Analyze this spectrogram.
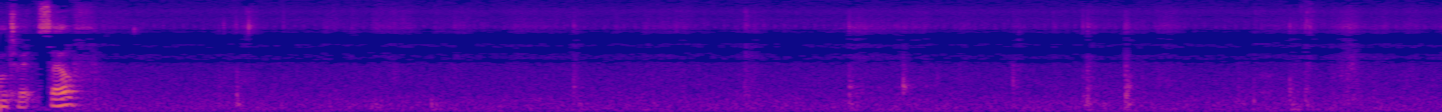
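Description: Cloth rustles softly as it is folded.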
